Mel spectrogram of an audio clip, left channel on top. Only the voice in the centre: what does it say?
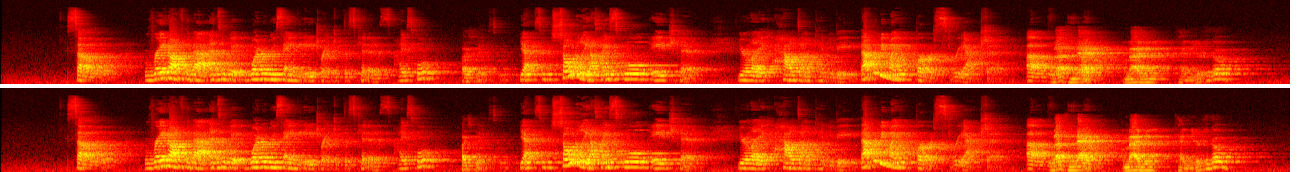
So, right off the bat, and so wait, what are we saying the age range of this kid is? High school?
Middle school? Yeah, so totally a high school age kid. You're like, how dumb can you be? That would be my first reaction of
like,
